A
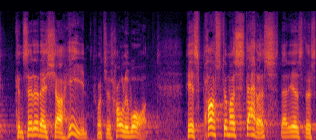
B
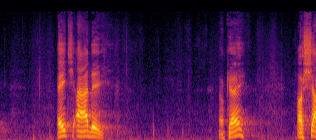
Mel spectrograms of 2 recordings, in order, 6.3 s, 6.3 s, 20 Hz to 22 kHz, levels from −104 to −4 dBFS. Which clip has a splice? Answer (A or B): A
